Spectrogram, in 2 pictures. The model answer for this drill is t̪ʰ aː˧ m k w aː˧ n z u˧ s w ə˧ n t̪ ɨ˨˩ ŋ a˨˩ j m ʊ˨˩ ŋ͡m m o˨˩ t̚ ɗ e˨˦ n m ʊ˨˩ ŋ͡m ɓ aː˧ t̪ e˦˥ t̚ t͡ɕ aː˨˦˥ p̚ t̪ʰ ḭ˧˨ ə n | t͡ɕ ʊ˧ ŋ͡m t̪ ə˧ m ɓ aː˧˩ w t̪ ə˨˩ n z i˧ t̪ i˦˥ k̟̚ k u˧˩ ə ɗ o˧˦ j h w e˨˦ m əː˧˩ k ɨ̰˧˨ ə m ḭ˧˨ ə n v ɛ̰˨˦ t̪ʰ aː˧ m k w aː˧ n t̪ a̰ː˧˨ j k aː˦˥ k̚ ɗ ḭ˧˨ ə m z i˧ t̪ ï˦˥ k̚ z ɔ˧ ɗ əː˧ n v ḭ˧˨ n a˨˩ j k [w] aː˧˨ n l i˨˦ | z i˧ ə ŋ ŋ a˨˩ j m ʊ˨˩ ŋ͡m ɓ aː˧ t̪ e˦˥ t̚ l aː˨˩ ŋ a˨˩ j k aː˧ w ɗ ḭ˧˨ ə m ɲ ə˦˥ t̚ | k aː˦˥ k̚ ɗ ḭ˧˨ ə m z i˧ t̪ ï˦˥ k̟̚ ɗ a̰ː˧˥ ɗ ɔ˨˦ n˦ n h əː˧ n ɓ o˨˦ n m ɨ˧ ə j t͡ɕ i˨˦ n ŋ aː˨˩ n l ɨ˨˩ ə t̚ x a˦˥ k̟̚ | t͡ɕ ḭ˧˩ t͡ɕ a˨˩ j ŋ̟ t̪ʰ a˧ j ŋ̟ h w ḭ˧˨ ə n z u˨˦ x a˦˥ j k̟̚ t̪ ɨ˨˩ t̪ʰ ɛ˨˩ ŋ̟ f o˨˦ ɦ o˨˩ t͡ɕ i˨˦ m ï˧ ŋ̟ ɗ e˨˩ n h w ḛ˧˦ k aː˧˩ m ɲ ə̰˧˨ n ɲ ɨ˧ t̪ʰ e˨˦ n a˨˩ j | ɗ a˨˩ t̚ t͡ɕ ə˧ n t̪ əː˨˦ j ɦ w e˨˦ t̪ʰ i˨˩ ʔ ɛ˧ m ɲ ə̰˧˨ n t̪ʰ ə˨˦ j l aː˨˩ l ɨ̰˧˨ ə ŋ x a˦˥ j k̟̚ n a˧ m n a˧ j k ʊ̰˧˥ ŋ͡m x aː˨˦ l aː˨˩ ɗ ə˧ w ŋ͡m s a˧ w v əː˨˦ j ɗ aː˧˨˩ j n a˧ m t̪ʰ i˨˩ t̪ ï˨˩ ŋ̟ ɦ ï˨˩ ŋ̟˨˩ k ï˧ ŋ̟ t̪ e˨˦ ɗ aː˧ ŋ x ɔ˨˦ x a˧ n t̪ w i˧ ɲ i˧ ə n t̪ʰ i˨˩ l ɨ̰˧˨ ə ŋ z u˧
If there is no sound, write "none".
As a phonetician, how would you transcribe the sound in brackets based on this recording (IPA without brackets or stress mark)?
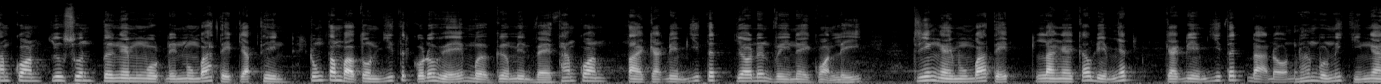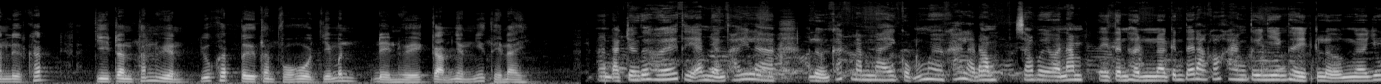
w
